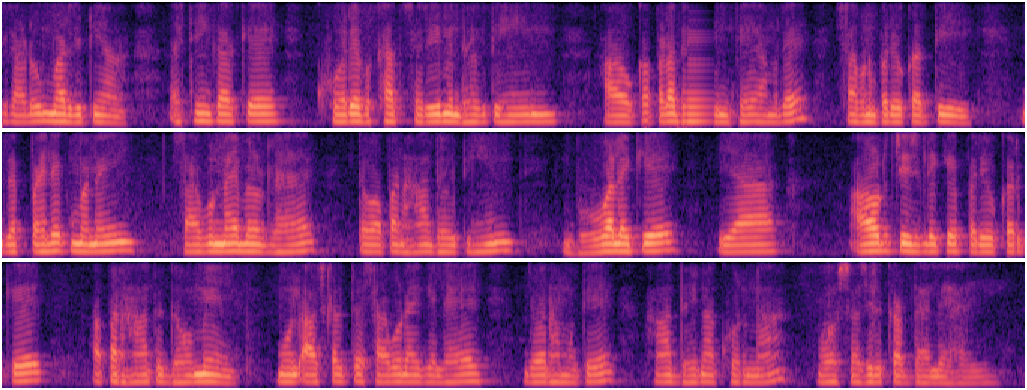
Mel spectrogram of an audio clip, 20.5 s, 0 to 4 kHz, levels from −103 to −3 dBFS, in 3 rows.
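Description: From 4.28 to 4.76 s, repeated packet loss (robotic sound) breaks up the speech. Four gaps, the longest 159 ms, are each patched by stretching the preceding sound, so nearly half the span turns choppy. Unlike a single dropout, the holes recur in quick succession. Above it all, the call path's G.711 band limit leaves nothing above 4 kHz.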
